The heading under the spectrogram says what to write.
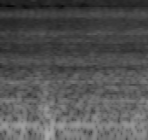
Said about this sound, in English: Do you want to see the planting going by with the brand new planter? There's the tractor, and he's pulling behind it the planter. It's got the seeds in it.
